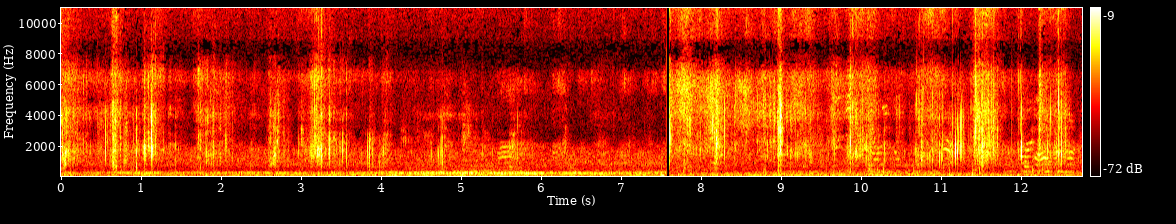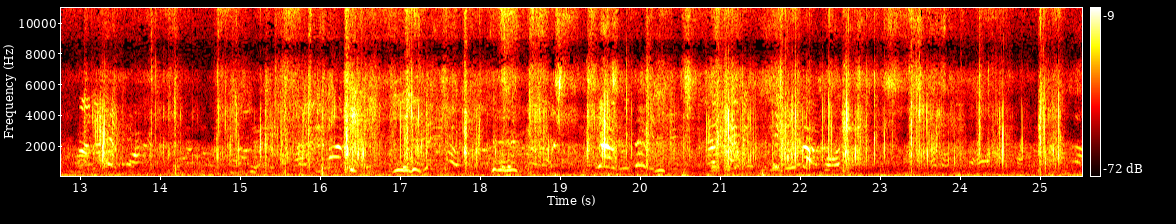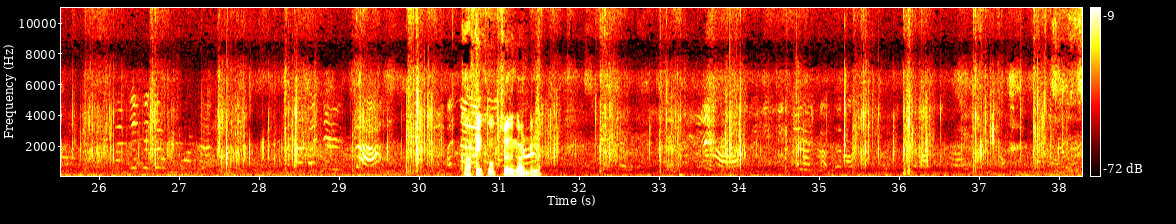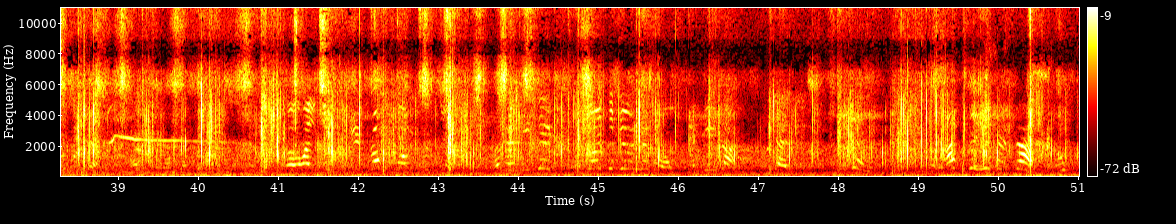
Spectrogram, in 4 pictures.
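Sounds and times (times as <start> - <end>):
steady low rumble: 0.0 - 30.5
footsteps: 0.0 - 51.0
distant people talking: 8.2 - 51.0.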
